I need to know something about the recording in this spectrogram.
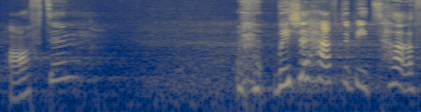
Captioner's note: audience laughs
